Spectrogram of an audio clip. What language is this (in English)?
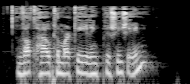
Dutch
